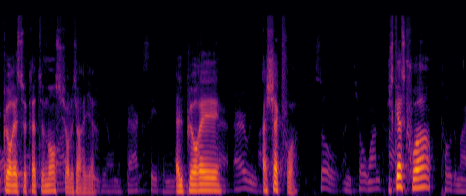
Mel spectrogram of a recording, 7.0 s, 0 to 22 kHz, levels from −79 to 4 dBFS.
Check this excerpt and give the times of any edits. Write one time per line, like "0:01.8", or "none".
0:01.1
0:03.9
0:06.1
